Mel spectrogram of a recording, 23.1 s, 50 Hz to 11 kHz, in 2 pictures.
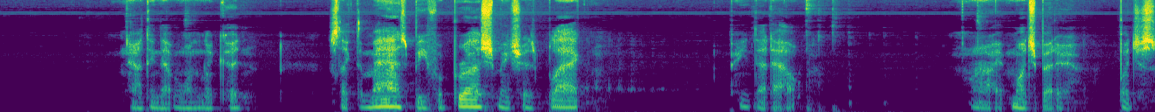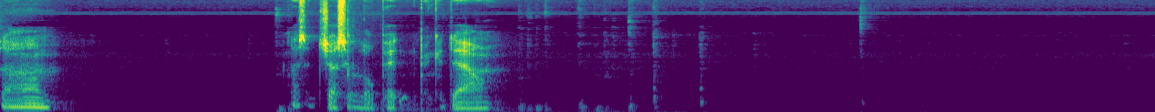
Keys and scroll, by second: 7.6 ctrl+s, 8.2 space, 17.4 ctrl+s, 17.7 space.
